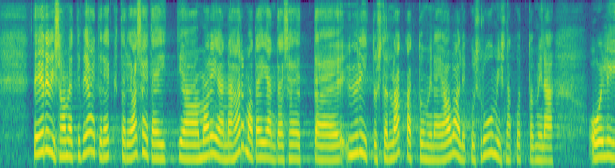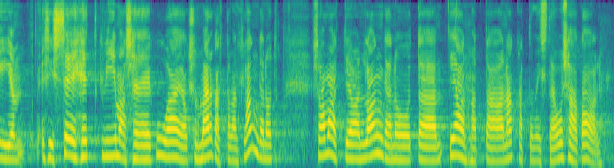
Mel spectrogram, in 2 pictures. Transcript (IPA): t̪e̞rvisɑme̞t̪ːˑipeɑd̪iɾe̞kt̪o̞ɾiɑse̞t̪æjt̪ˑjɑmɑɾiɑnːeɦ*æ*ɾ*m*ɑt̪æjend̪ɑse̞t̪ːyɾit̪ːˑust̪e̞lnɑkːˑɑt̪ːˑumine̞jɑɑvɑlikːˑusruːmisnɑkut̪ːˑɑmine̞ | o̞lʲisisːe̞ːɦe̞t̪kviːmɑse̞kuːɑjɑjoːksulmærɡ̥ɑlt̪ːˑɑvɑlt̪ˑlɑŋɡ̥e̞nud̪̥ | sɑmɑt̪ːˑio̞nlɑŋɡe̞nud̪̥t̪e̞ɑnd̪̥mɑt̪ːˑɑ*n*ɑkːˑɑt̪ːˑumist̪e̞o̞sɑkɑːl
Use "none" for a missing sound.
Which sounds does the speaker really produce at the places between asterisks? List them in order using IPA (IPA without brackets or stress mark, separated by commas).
æ, m, n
